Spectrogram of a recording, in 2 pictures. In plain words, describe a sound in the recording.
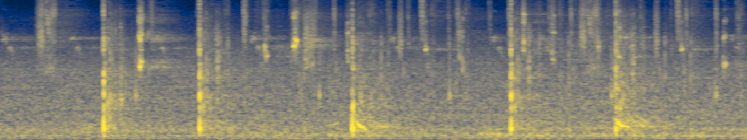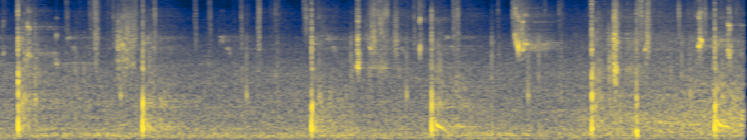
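Tennis rackets strike a ball back and forth in a sharp, regular rally.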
